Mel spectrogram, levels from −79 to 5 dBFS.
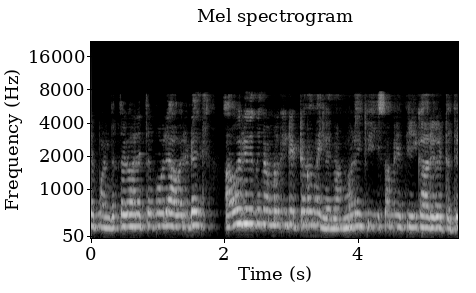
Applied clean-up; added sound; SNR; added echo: neural mask model DeepFilterNet 3.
